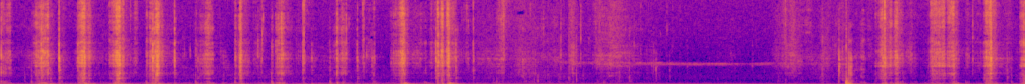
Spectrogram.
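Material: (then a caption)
Wood. A chisel held in the fist pares and scrapes a large, solid, carved wooden Buddhist statue of the guardian Zōchōten. Short, dry rasping strokes come in quick succession with low woody thumps. A quiet pause with a faint steady tone follows, then a sharp knock and more scraping strokes.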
